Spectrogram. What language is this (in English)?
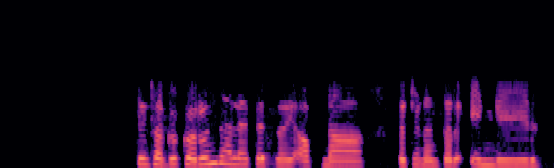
Marathi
